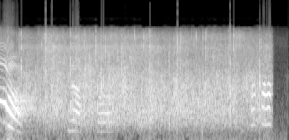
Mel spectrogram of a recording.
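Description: Congregation at a church service breaking into loud, sustained applause, dense clapping near and full that runs steadily before cutting off abruptly at the end.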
